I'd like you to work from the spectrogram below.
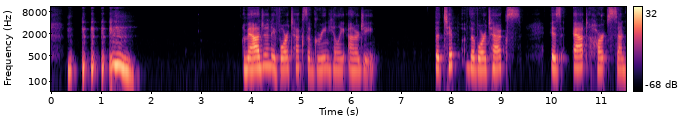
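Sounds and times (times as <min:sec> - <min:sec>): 
speech: 0:00.3 - 0:01.7, 0:03.8 - 0:06.6, 0:07.7 - 0:09.4, 0:10.0 - 0:11.5
person clearing throat: 0:00.4 - 0:01.8.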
